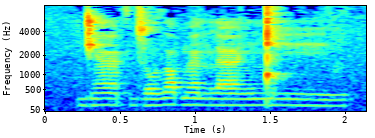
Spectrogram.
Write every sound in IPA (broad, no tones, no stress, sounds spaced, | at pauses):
d͡ʒ æ̃ː θ d͡z o ð ɒ b æ̃ n l æː ŋ͡ǃ iː v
